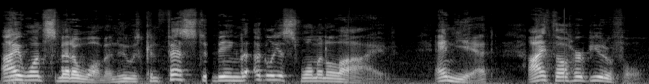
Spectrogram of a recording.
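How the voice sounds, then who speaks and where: A man playing a sinister, teasing storyteller of eerie tales in an old-time radio horror play, slyly ominous and deliberate. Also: a little high, sing-song, slight background noise, pitched above the performer's own voice. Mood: grave, eerie.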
